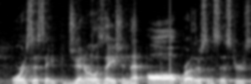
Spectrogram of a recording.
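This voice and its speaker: A man at a moderate pace, with audible room echo. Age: 60s. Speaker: Bible class teacher. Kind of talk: Bible class teaching with discussion. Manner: conversational.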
